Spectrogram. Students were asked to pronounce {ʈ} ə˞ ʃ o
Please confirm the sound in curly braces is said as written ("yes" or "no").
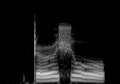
yes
